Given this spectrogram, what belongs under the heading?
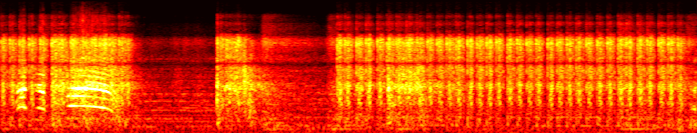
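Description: Bursts of rapid machine gun fire rattle through a Company of Heroes battle, with short gaps between volleys and a brief voice line near the start, then sustained crackling gunfire to the end.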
